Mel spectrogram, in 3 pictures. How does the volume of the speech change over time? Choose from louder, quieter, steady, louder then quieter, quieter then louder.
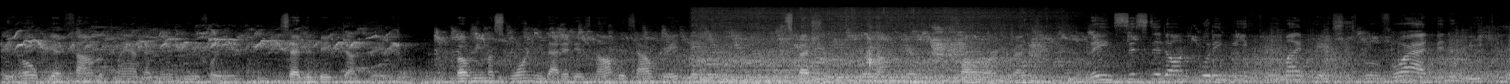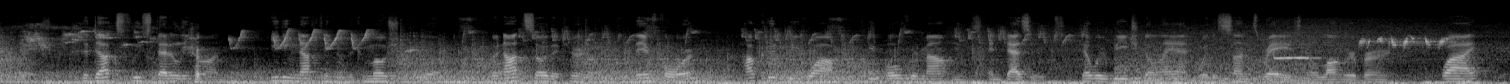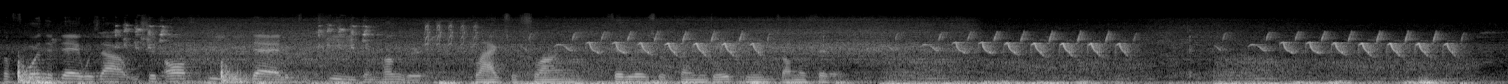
steady.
